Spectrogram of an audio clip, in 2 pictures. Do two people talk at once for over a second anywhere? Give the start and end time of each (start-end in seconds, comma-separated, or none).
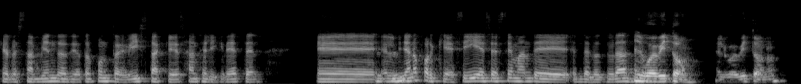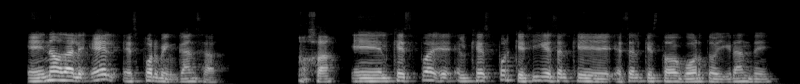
none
